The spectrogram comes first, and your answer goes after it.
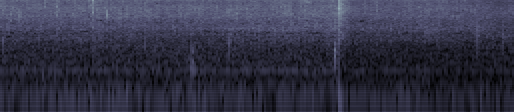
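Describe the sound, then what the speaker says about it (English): Mixed vegetables and sweet pepper fry in a pan with a steady close sizzle, broken by a few light stirring scrapes and one sharp clink of utensil against the pan; no one speaks. "just gonna give it a quick stir again"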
